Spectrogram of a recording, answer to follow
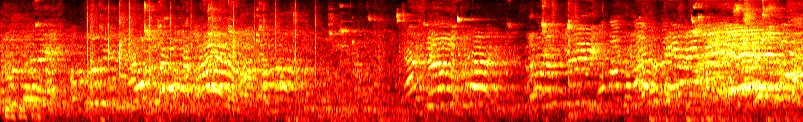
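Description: Basketball game play in a gym: a ball bouncing on the court and sneakers giving short squeaks on the floor, echoing in the hall.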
